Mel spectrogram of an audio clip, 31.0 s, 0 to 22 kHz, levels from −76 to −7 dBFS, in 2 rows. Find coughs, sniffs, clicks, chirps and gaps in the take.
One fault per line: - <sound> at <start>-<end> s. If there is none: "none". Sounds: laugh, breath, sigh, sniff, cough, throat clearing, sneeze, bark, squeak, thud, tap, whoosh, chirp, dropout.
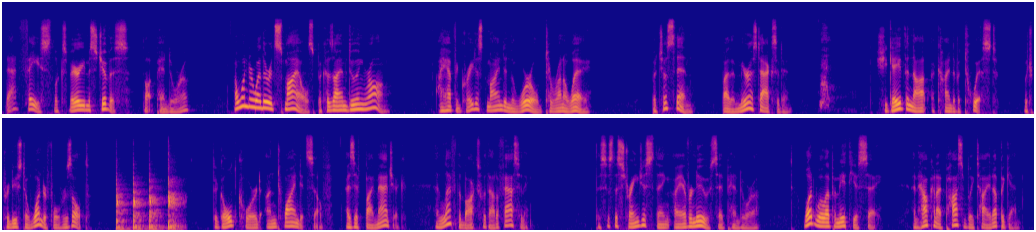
- bark at 12.2-12.8 s
- thud at 17.2-18.3 s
